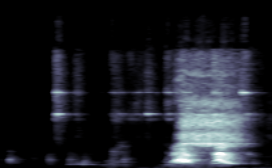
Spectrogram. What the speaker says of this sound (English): My dogs have so much to say today, apparently, to you guys.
